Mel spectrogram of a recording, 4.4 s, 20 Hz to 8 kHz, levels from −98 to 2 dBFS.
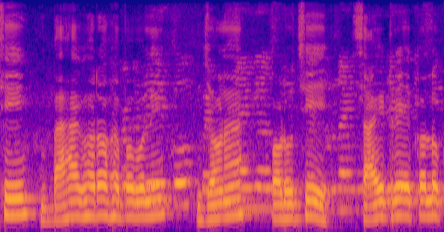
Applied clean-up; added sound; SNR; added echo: none; none; none; none.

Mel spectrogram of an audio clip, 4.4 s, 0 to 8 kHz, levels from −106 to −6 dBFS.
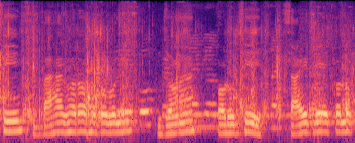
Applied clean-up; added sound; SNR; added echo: none; Tools; 9 dB; none.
